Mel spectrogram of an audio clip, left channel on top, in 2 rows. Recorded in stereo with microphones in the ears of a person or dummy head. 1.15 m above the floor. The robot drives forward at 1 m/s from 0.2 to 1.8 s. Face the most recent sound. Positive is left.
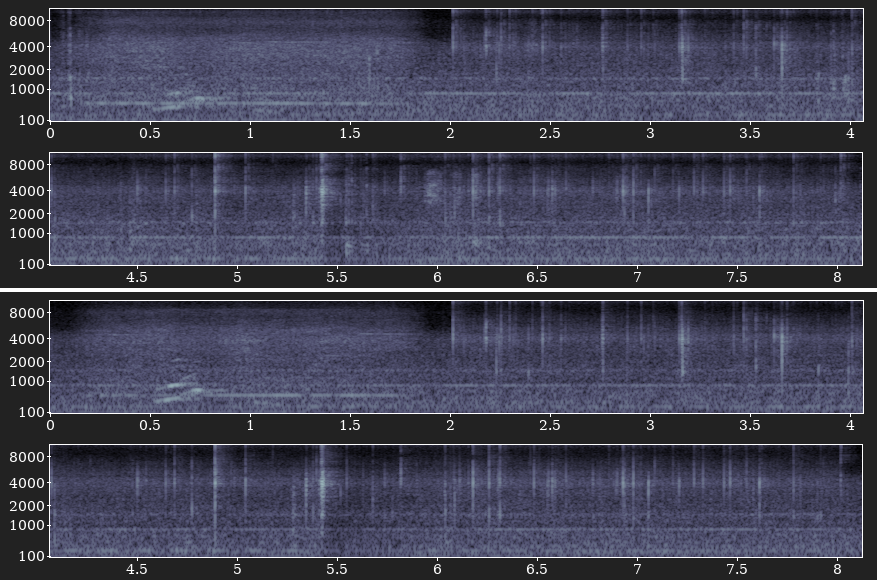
turn(degrees=-5)  # may be behind; listen again after turning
